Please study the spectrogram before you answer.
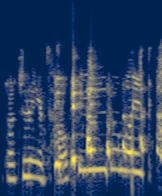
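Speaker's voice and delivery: high, loud, incredulous challenge; pointed question. Retold or imitated. She presses her date on feelings, high and loud. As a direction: push back on him, half disbelieving.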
